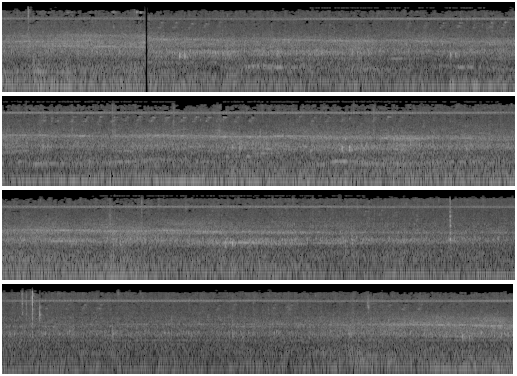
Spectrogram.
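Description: Steady rumbling background noise with a thin high steady whine, and a few small clicks and taps of mussel shells being handled.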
